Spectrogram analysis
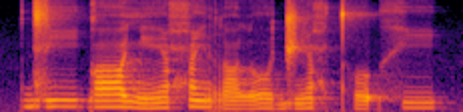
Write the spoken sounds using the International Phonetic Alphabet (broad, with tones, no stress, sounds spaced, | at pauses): d͡z iː˥ ɡ ɒː˥ lʲ ẽ˨˥ ħ ĩ˥ r ɒ˨ l o˦˨ d͡ʒ ĩ˨˥ ħ t̪ʰ o˨ ʔ x i˥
